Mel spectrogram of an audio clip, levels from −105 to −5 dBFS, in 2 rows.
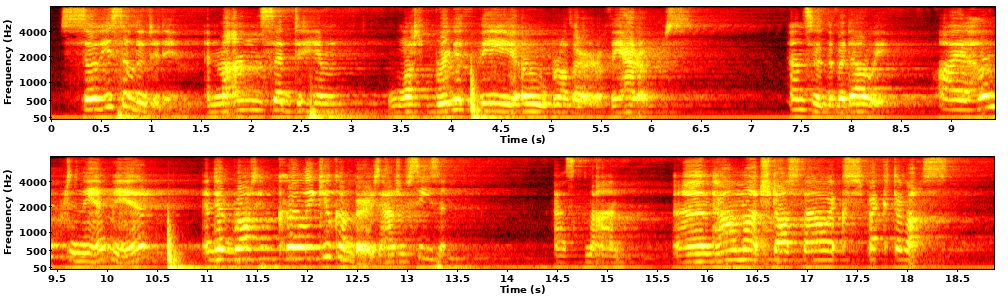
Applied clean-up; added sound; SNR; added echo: none; Knock; 7 dB; reverberation time 2.6 s.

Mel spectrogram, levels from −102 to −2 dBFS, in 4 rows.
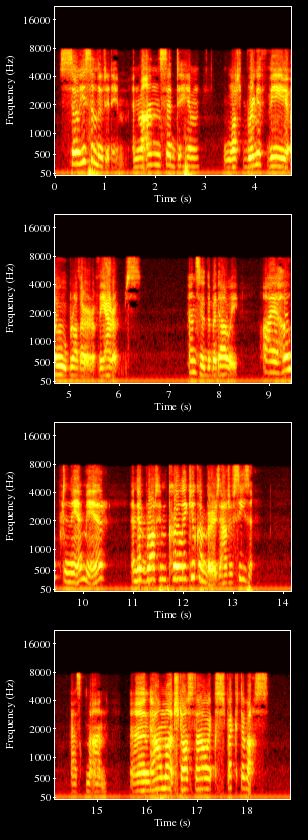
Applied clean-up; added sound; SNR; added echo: none; none; none; none.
